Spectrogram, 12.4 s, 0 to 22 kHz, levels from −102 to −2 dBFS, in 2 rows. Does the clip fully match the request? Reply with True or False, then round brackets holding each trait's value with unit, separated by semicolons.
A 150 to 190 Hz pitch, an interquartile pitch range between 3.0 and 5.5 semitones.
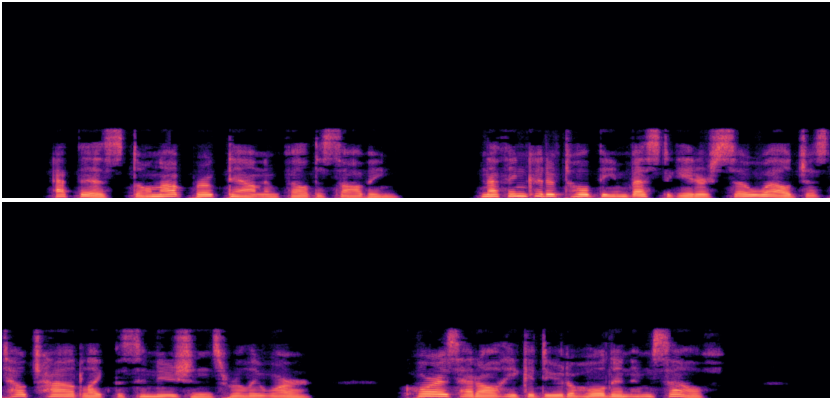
True (185 Hz; 3.7 semitones)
